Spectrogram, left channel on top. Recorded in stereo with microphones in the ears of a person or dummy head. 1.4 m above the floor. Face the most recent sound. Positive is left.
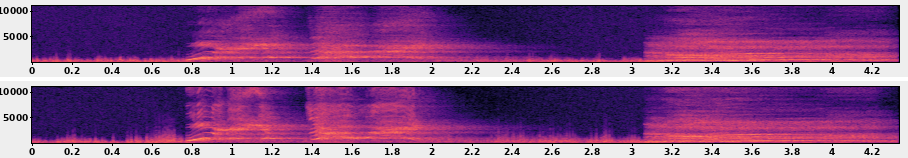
turn(degrees=-35)  # may be behind; listen again after turning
